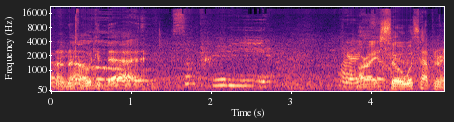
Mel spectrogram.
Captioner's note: gasps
